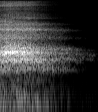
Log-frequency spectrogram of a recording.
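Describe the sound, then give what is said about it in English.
One long, breathy exhale, like a deep relaxing sigh out through the mouth, starts strong and gradually fades to silence over about two seconds. “take a really deep breath in through the nose and out through the mouth.”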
